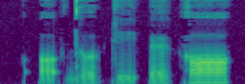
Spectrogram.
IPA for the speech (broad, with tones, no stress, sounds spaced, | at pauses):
ʔ ɔ˩ ʔ d̪ ʊː˨ k i˩ ʔ ø˨ k ɔ˦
